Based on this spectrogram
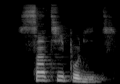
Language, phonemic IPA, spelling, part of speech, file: French, /i.pɔ.lit/, Hippolyte, proper noun, LL-Q150 (fra)-Hippolyte.wav
- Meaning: a male given name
